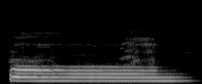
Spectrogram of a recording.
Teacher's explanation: उ चा उच्चार करताना आपल्या ओठांचा आकार गोल व्हावा, ओ सारखा.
